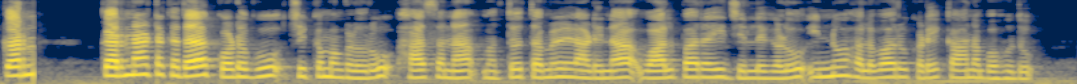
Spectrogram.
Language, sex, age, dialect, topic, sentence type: Kannada, female, 25-30, Dharwad Kannada, agriculture, statement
